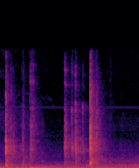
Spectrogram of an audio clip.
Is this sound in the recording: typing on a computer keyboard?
yes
